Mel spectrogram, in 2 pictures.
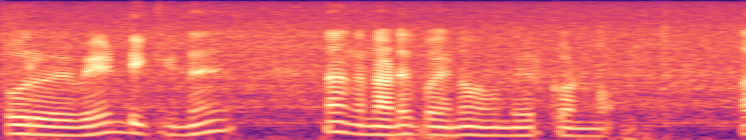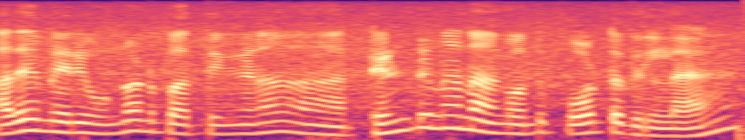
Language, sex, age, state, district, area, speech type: Tamil, male, 18-30, Tamil Nadu, Tiruvannamalai, urban, spontaneous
